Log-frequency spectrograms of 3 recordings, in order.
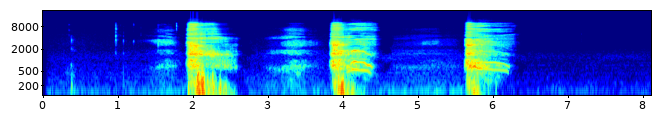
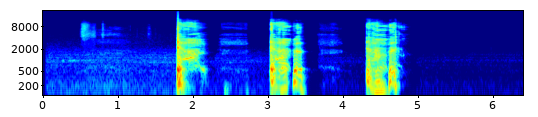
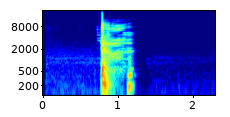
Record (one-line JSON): {"exhalation_length": "8.1 s", "exhalation_amplitude": 31021, "exhalation_signal_mean_std_ratio": 0.32, "three_cough_length": "6.4 s", "three_cough_amplitude": 32768, "three_cough_signal_mean_std_ratio": 0.26, "cough_length": "2.3 s", "cough_amplitude": 32768, "cough_signal_mean_std_ratio": 0.22, "survey_phase": "beta (2021-08-13 to 2022-03-07)", "age": "45-64", "gender": "Female", "wearing_mask": "No", "symptom_cough_any": true, "symptom_shortness_of_breath": true, "symptom_sore_throat": true, "symptom_fatigue": true, "symptom_fever_high_temperature": true, "symptom_headache": true, "symptom_change_to_sense_of_smell_or_taste": true, "symptom_onset": "3 days", "smoker_status": "Never smoked", "respiratory_condition_asthma": false, "respiratory_condition_other": false, "recruitment_source": "Test and Trace", "submission_delay": "2 days", "covid_test_result": "Positive", "covid_test_method": "RT-qPCR", "covid_ct_value": 24.9, "covid_ct_gene": "N gene"}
